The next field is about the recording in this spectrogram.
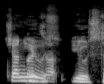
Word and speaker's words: John Hughes: John Hutches spricht man ihn so aus? – John Hughes. John Hughes, so, John genau. Hughes. John Hughes, Entschuldigung, genau.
